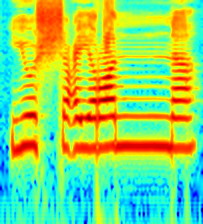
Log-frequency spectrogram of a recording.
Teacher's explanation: کلمت یشعرن میں کیونکہ یہاں را پہ زبر ہے تو ہمیں حرف الرا کو موٹی آواز میں پڑھنا ہے۔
